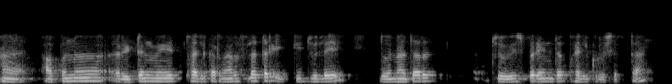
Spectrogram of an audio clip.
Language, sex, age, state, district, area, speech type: Marathi, male, 18-30, Maharashtra, Sangli, urban, conversation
